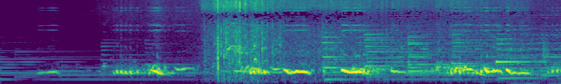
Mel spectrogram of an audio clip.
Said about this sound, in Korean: 나는 학교 지붕 위에서 꾸르르꾸르르 우는 비둘기들의 울음소리를 들으면서 생각했다. 저 비둘기들도 머지않아 독일어로 울게 되지 않을까?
